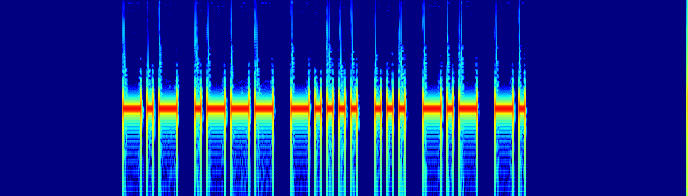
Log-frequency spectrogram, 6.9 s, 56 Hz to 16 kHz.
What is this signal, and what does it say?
Morse code, heard as a keyed tone, about 20 wpm, 700 Hz. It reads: KJ6SKN
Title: Speed Racing - USA 2x3 Call Signs 17wpm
